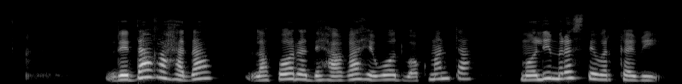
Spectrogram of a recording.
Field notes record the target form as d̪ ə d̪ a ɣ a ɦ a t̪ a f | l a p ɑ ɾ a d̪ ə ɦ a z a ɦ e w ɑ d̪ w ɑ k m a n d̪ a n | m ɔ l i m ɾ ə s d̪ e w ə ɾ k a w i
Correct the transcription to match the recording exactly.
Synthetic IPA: d̪ ə d̪ a ɣ a ɦ a d̪ a f | l a p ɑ ɾ a d̪ ə ɦ a ɣ a ɦ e w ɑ d̪ w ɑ k m a n t̪ a | m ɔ l i m ɾ ə s t̪ e w ə ɾ k a w i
